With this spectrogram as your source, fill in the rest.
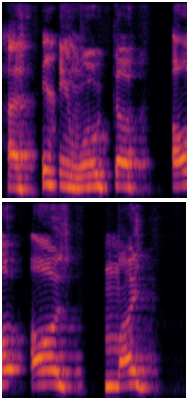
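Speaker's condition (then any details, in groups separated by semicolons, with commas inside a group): Ataxic cerebral palsy; talks word for word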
